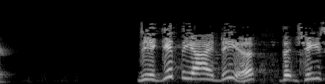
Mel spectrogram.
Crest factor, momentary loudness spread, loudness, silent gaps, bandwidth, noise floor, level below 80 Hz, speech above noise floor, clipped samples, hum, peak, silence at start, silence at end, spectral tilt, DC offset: 20 dB; 8 LU; -19 LUFS; 0.92-1.36 s; 7.6 kHz; -71 dBFS; -72 dBFS; 51 dB; under 0.1%; none; -2 dBFS; 0 s; 0 s; 0 dB/octave; under 0.1%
